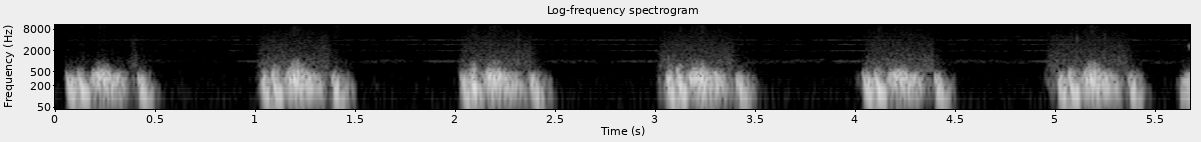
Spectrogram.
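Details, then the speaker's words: Bicuspid aortic stenosis: regular heartbeat about 61/min; low-frequency mitral closure first sound followed immediately by a high-frequency ejection click mimicking a split first sound, then a systolic ejection murmur. "appreciate the fact that the the first sound seems to be splitted but this is not the splitted first sound is that just the presence immediately after the low frequency sound that is due to the closure of the mitral valve a high frequency sound that is the ejection click that is typical of arctic stenosis"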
